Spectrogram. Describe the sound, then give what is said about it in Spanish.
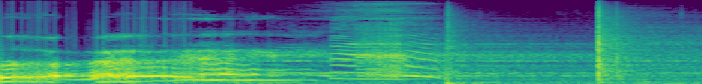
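A voice imitates the strained, groaning inward cry that sometimes begins a seizure, wavering for a couple of seconds, then turning into a breathy, rasping gasp, followed by two sharp clicks. “Eh, después de eso es como un contraste muy, muy fuerte, porque empieza a veces como de un grito hacia adentro, ¿no?”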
